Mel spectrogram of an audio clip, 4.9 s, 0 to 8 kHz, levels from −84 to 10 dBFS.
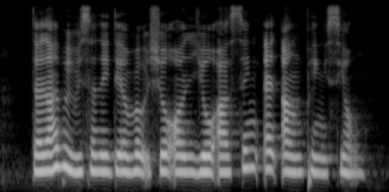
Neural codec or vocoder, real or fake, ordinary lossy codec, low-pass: none; real; none; 7.2 kHz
